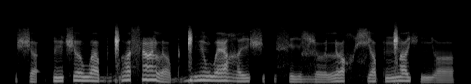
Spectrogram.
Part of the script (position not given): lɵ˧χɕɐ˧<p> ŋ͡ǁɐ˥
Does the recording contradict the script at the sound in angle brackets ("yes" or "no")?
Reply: no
